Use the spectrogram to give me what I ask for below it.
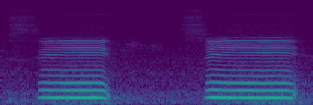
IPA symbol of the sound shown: xī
